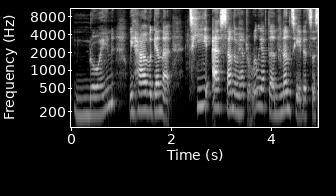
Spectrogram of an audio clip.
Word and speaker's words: neun: We have the 'eu' saying 'oy' in 'neun'.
